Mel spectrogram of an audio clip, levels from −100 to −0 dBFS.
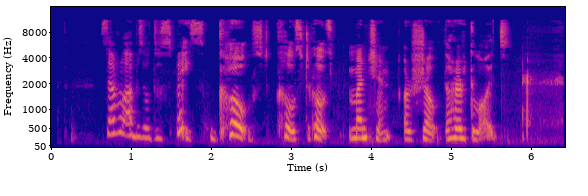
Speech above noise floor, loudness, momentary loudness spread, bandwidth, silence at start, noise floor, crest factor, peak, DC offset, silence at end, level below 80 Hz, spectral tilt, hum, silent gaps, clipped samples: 29 dB; -34 LUFS; 14 LU; 11.5 kHz; 0.65 s; -63 dBFS; 20 dB; -14 dBFS; under 0.1%; 0 s; under -90 dBFS; -3 dB/octave; none; none; under 0.1%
